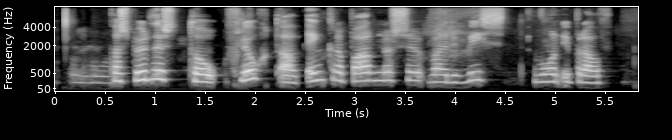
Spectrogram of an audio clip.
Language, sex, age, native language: Icelandic, female, 40-49, Icelandic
